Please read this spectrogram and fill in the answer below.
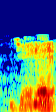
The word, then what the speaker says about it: Jaime: Jaime.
